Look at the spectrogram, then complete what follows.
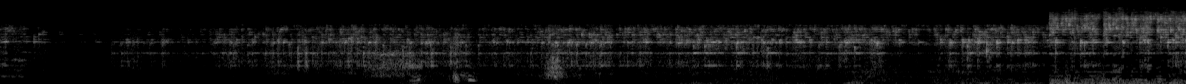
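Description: Oil crackling and sizzling as it heats in an aluminium wok on a gas burner: a dense run of fine crackles that grows louder over the first few seconds. Background music comes in near the end.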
